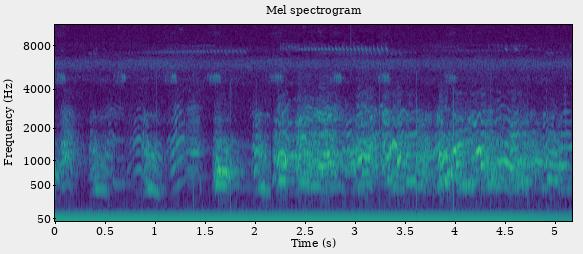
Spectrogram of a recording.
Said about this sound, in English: Common folk use dogs, or specifically hounds, to hunt a hare or other small animals by having them sight and run after the target.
